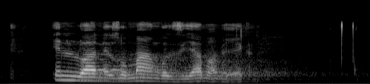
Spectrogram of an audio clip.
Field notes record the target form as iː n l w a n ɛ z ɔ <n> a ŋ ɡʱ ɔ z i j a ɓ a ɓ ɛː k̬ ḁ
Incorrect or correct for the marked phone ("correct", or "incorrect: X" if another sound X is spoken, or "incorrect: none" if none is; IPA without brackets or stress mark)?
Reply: incorrect: m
